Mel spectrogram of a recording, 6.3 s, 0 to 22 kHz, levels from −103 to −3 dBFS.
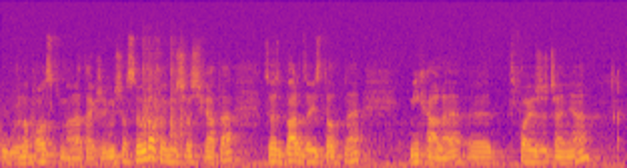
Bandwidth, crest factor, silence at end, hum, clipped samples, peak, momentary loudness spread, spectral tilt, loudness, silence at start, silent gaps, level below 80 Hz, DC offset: over 20 kHz; 18 dB; 0 s; none; under 0.1%; -10 dBFS; 9 LU; -5.5 dB/octave; -29 LUFS; 0 s; none; -48 dBFS; under 0.1%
